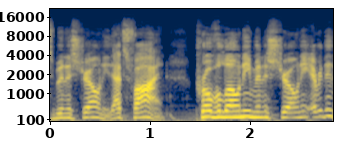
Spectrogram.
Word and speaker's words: minestrone: So I say minestrone su and they're like, "No, it's minestronei." Oh, really? Well, do you pronounce it provalone cheese?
